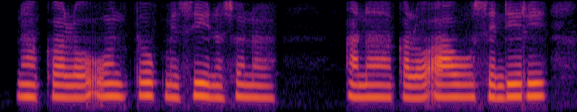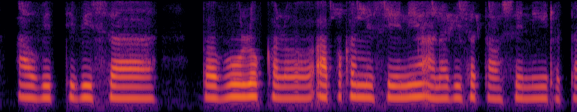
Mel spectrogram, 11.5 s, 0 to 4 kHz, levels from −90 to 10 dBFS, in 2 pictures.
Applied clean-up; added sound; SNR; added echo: none; none; none; none.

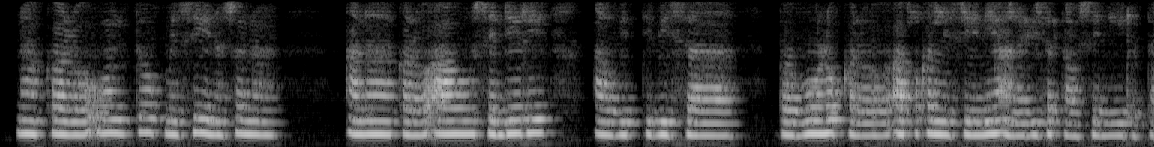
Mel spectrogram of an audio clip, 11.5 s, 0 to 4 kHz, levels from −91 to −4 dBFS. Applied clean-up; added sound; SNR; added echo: none; none; none; reverberation time 0.3 s.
